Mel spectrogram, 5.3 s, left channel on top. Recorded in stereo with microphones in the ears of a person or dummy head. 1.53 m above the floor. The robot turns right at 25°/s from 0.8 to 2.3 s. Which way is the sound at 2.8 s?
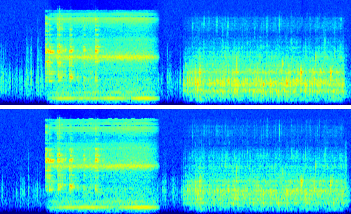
40° left (ahead or behind).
